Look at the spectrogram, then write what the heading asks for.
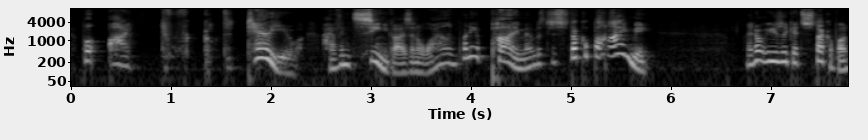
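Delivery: high, hushed half-whisper under the breath. A game character speaks to players whose party member snuck up on him, half-whispering. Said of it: "he's whispering now".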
